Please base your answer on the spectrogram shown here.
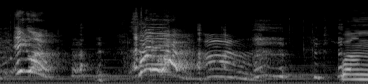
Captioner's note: laughing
